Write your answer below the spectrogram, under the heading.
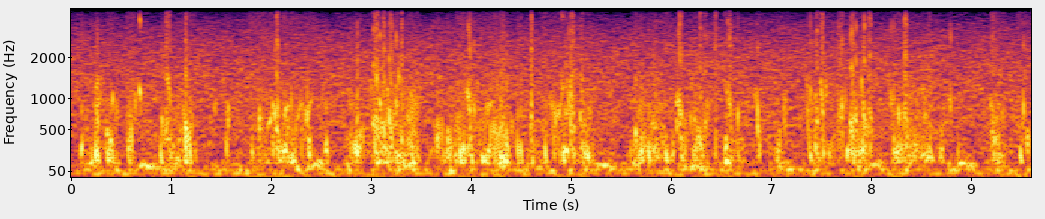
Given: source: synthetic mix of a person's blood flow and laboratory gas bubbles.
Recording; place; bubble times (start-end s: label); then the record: Doppler ultrasound of blood flow; precordium
0.06-0.48 s: bubbles
0.53-0.72 s: bubbles
0.85-1.27 s: bubbles
1.42-1.47 s: bubbles
1.52-1.61 s: bubbles
1.76-2.44 s: bubbles
2.46-2.62 s: bubbles
2.75-3.51 s: bubbles
3.61-4.52 s: bubbles
4.55-5.25 s: bubbles
5.56-6.44 s: bubbles
6.50-6.71 s: bubbles
6.81-6.93 s: bubbles
7.02-7.17 s: bubbles
7.32-8.04 s: bubbles
8.15-8.91 s: bubbles
9.17-9.35 s: bubbles
9.45-9.61 s: bubbles
From the record:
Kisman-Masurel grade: 444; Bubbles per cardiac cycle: continuous sound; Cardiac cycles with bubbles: 100%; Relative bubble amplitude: maximal (0.775 to 0.999); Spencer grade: 4 (maximum detectable bubble signal sounding continuously throughout systole and diastole of every cardiac period, and overriding the amplitude of the normal cardiac signals); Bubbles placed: anywhere in the cardiac cycle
